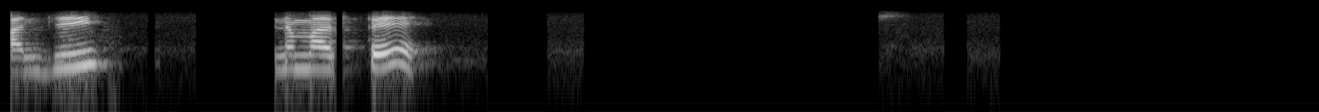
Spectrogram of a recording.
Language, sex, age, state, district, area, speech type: Dogri, female, 30-45, Jammu and Kashmir, Reasi, rural, conversation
